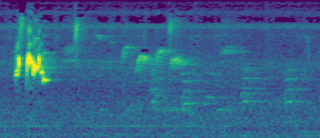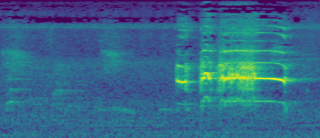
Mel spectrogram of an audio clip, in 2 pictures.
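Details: Red-whiskered bulbul kept as a trapping decoy, calling while hung out for a trap test; a loud bright burst opens, soft warbled notes follow, then a rich harmonic phrase near the end.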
